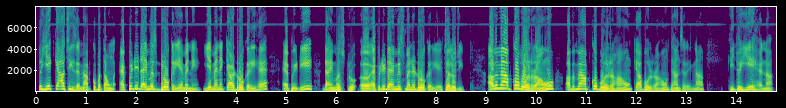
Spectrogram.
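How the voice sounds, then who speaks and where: A man's voice: high voice, expressive, normal speed, no room sound. A man teaching a biology lecture at a board, who repeats his own questions, answers them, and keeps reassuring his students.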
